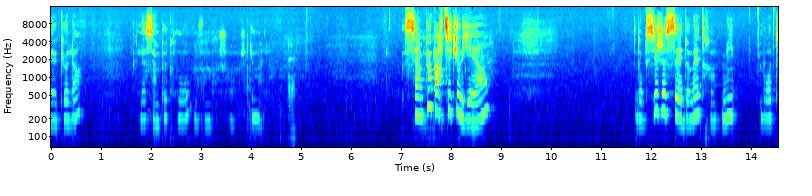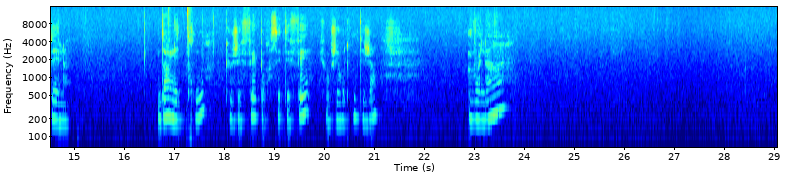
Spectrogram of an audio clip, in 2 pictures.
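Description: Knitted fabric rustles softly as hands handle it.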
